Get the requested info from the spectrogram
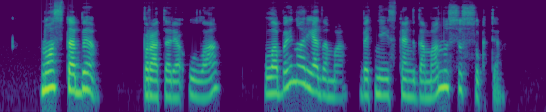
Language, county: Lithuanian, Kaunas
